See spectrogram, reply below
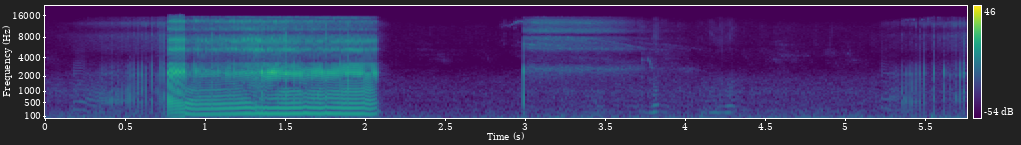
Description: It is the snoring sound of Ilsoon, a cat enjoying a leisurely nap.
